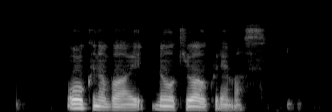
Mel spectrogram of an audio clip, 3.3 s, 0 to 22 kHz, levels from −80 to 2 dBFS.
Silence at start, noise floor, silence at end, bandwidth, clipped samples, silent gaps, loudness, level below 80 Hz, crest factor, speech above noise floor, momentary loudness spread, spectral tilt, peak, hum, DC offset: 0.7 s; -65 dBFS; 0.75 s; 8.2 kHz; under 0.1%; none; -23 LUFS; -60 dBFS; 18 dB; 43 dB; 16 LU; -8 dB/octave; -6 dBFS; none; under 0.1%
